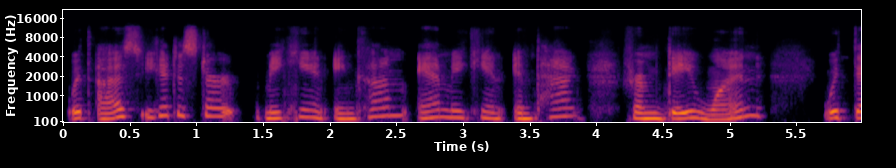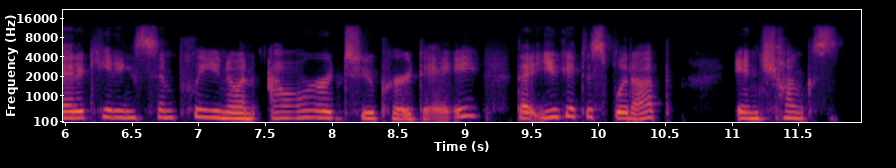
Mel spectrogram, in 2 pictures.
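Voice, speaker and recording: A woman's voice: a little high, a little slow, a little mellow. Upbeat young woman, Japanese native speaker. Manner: upbeat, earnest, frequent "you know" fillers. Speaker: presenter on a business opportunity call. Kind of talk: motivational recruiting talk.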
